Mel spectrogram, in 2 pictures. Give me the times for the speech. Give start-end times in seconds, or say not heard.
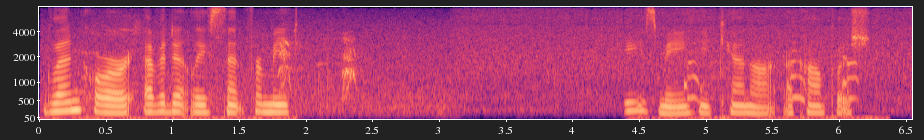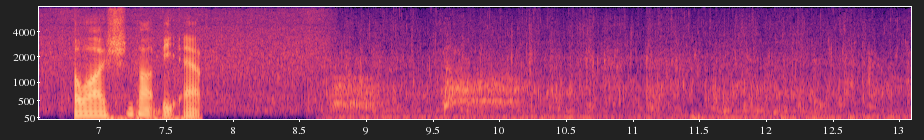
0.0-1.9, 4.3-7.8.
